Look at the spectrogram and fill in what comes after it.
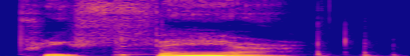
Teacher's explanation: in the word prefer the second syllable is stressed you can check where the stress is by saying the word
